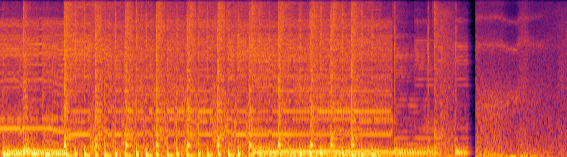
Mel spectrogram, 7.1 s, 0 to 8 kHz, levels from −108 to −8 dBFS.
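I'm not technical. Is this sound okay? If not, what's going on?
No, not quite. Between 1.13 and 3.11 s the sound keeps cutting in and out, with about half a second in total swapped for a steady hiss. That's sound chopped by the voice detector: the sending end's voice detector likely kept deciding the audio was just background and briefly stopped sending it.

Later there are two sound dropped by the voice detector moments, likely the same detector giving up on quieter audio. From 5.51 to 5.69 s there's a short patch of filler noise, and from 5.95 s to the very end the sound is replaced by hiss, losing roughly two-thirds of a second of real audio. The call line itself also tops out around 8 kHz, so there's no very high treble.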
